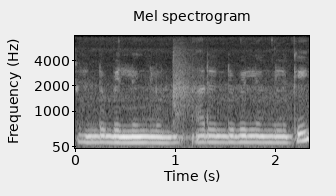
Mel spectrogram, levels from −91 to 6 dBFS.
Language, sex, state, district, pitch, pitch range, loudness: Telugu, female, Andhra Pradesh, Srikakulam, 160 Hz, 155-165 Hz, -12 LUFS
